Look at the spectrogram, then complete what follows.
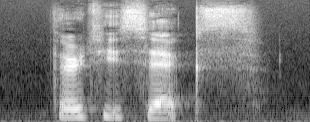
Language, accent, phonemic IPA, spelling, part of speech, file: English, US, /ˌθɝtiˈsɪks/, thirty-six, numeral, En-us-thirty-six.ogg
- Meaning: The cardinal number immediately following thirty-five and preceding thirty-seven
